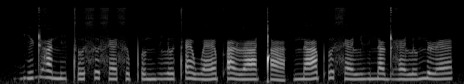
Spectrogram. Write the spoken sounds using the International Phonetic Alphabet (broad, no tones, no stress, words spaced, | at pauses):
ɠiɖʱani tʼəsəsæsə pʼəŋi lətʼæ wæpʼa ɭaǃa | napʼəsæ linaɖʱæ ləŋəɭæ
